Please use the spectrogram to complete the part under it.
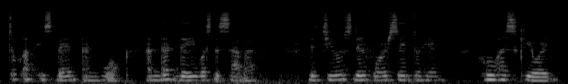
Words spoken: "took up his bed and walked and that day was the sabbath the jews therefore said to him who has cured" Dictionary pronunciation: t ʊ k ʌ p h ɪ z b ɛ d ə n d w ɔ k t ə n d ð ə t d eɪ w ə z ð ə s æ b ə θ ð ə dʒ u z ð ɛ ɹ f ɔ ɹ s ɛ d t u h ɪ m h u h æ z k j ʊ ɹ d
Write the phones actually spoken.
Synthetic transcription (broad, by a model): t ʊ k ʌ p h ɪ s b ɛ d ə n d w ɔ k t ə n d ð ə t d eɪ w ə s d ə s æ b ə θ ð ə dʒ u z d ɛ ɹ f ɔ ɹ s ɛ d t u h ɪ m h u h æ s k j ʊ ɹ d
